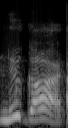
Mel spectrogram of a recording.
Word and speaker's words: nougat: Nougat, but nougat. I never pronounce that right. Nougat, like ooh, it's really good.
